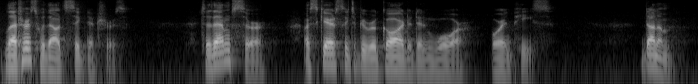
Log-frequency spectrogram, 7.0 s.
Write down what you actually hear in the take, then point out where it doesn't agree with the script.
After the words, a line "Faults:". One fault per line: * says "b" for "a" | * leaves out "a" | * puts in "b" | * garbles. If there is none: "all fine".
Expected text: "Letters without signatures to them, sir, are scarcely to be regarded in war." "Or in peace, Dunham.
"Letters without signatures to them, sir, are scarcely to be regarded in war." "Or in peace, Dunham.
Faults:
all fine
